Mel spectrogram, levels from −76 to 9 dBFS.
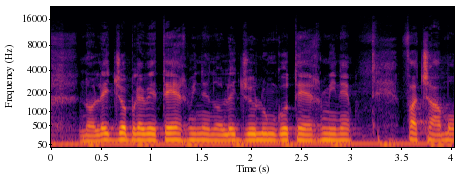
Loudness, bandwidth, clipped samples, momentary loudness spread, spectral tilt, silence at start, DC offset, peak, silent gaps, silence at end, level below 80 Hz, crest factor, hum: -16 LUFS; 12 kHz; under 0.1%; 9 LU; -7 dB/octave; 0 s; 0.1%; 0 dBFS; none; 0 s; -26 dBFS; 14 dB; none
